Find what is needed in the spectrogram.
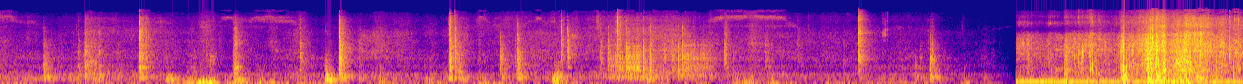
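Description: Scattered knocks, clicks and rustles of people moving and handling things in a small room. After a sudden break, louder outdoor noise with a low steady rumble and a heavy thump near the end.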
